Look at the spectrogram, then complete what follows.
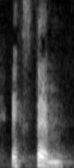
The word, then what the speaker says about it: Extem: podamos abordar, fundadora de Extem. Sí, lo estoy pronunciando bien porque tiene la X delante. La X Extem, así es.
